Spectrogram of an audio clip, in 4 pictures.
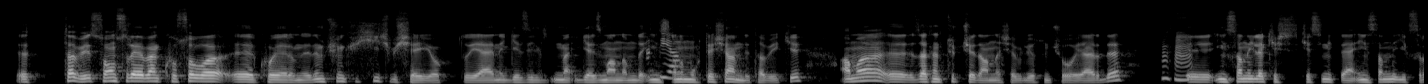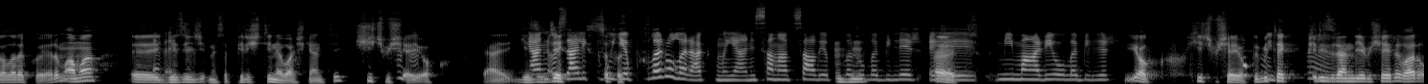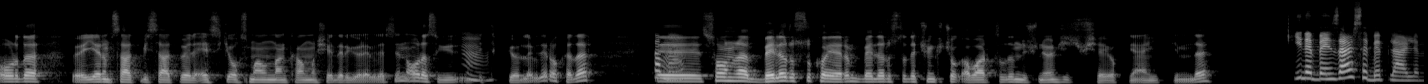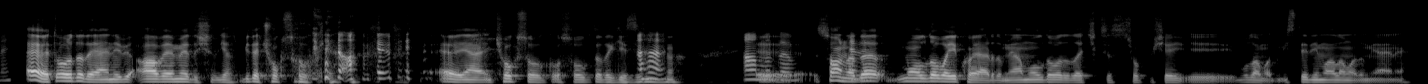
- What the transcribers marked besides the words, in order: other background noise; tapping; chuckle; laughing while speaking: "AVM"; laughing while speaking: "yani"; laughing while speaking: "gezilmiyor"
- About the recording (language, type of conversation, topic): Turkish, podcast, Seyahat planı yaparken ilk olarak neye karar verirsin?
